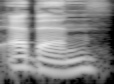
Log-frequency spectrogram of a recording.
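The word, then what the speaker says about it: אבן: Rock is also, in Hebrew, the word eben, which is rhymes with the word sun.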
